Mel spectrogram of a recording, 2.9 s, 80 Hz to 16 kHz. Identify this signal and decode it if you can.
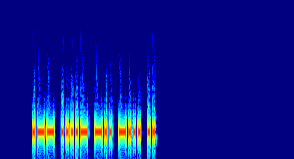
Morse code, heard as a keyed tone, about 47 wpm, 700 Hz. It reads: W4DBI
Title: Five Challenging Letter-Number Combinations 50wpm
